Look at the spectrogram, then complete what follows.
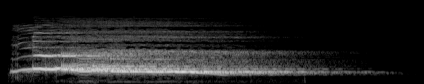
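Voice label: Ghost Female No, A ghostly female voice saying "Noo"; Devil Voices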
